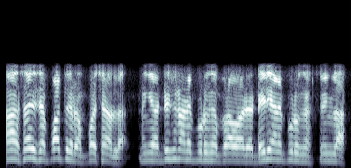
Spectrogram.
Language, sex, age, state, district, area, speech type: Tamil, male, 30-45, Tamil Nadu, Nagapattinam, rural, conversation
